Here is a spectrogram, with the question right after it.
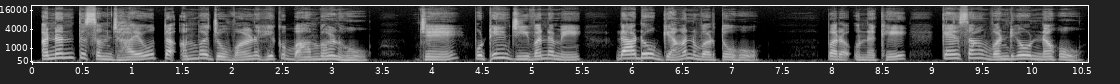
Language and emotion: Sindhi, neutral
